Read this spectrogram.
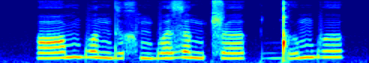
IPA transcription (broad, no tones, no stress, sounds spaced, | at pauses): ɑ m b ɔ n d ʊ x m b ʌ z ɒ n ʈ͡ʂ ʌ | ɡ͡ǃ ʊ m b ʊ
